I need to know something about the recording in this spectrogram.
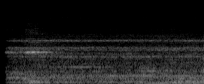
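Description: Lift car running up its shaft: a steady hum with several faint high whining tones above it.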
